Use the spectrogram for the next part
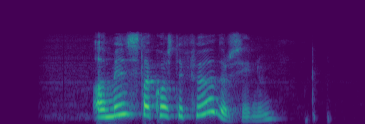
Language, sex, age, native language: Icelandic, female, 50-59, Icelandic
